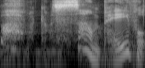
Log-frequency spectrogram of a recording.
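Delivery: thoroughly fed-up, drawn-out exasperation. Showing a phrase used after a negative interaction, exasperated. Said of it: "this is actually something that we say as like a form of like exasperation".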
